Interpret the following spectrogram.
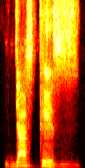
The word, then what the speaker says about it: justice: En este caso tenemos justice. Nótese que la E no suena y aquí tenemos este sonido, ¿verdad?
